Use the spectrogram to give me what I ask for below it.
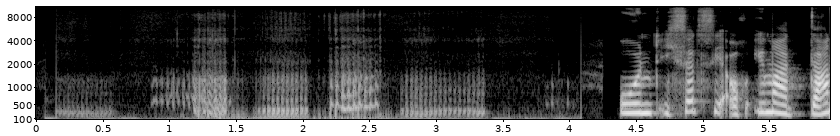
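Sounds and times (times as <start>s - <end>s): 
cat purring while held in someone's arms at an open roof window: 0.0s - 4.1s
speech: 4.5s - 5.9s.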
